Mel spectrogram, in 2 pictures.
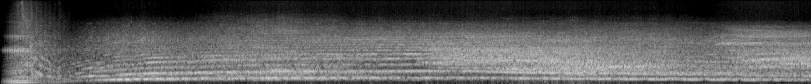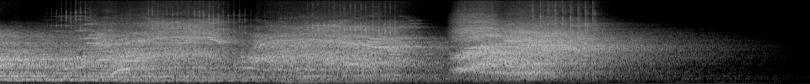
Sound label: Infested Defense Start Waves; Missions; Grineer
